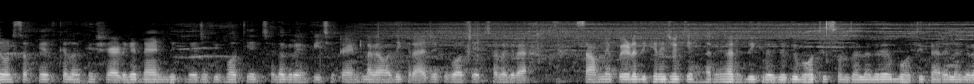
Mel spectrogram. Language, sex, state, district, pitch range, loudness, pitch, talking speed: Hindi, male, Chhattisgarh, Korba, 110-115 Hz, -20 LUFS, 115 Hz, 340 wpm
